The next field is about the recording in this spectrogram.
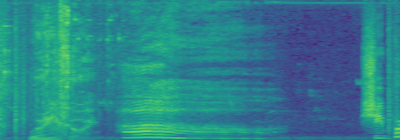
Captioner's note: moans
